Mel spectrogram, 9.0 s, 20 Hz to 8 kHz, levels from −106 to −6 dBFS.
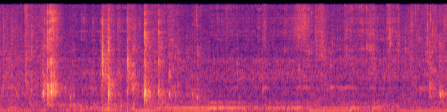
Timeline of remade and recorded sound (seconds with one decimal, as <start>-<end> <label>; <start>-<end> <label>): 0.0-1.5 recorded; 1.5-2.7 remade; 2.7-4.2 recorded; 4.2-6.2 remade; 6.2-7.0 recorded; 7.0-8.0 remade; 8.0-9.0 recorded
